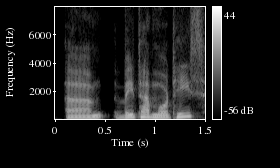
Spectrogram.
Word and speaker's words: Vita Mortis: But anyway, please get out and pick up Vita Mortis. See, I said it that right. I said it right that time.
